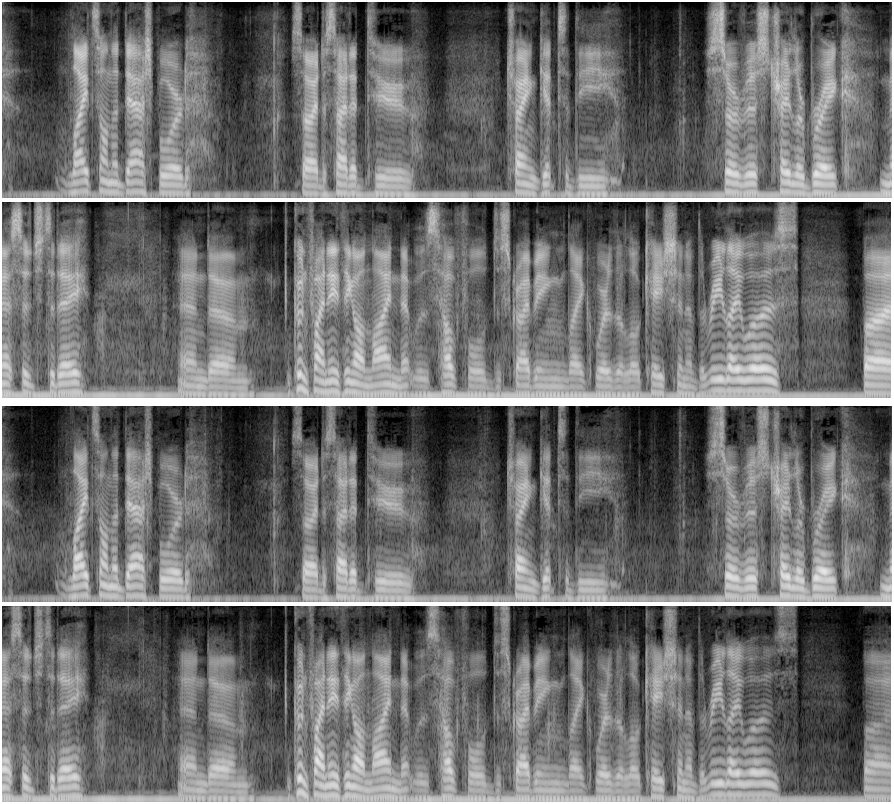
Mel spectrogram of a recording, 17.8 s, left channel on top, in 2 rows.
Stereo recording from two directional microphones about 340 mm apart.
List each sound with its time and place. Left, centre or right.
0.6 s speech: centre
